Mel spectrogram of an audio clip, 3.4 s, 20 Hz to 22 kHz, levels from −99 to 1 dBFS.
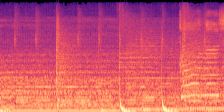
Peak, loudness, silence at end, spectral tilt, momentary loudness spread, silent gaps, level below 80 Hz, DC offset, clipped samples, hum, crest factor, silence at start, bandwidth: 0 dBFS; -11 LUFS; 0 s; -5 dB/octave; 4 LU; none; -14 dBFS; under 0.1%; under 0.1%; none; 10 dB; 0 s; 19.5 kHz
